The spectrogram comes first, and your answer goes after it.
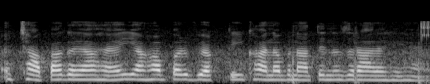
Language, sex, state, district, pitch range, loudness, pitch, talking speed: Hindi, female, Haryana, Rohtak, 210-225 Hz, -15 LUFS, 220 Hz, 165 wpm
